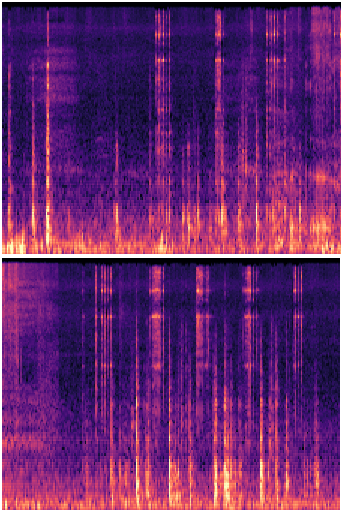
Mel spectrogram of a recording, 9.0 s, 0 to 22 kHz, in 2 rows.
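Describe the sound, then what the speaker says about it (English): Hand ratchet tightening a new spark plug in the 1MZ-FE V6 engine of a Toyota Camry: quick bursts of close, crisp clicking, repeated in short runs with brief pauses between strokes. "Got it on there with the ratchet."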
